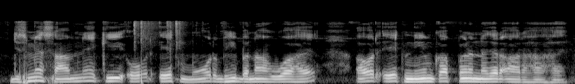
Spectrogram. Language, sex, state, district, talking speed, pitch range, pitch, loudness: Hindi, male, Uttar Pradesh, Lalitpur, 200 wpm, 125-145 Hz, 135 Hz, -14 LUFS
